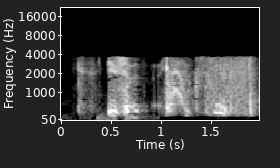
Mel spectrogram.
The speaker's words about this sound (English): You're getting sneezing and coughing, right?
